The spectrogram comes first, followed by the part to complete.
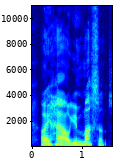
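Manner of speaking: very high, drawn-out, pleading, protesting outcry. As a man gets ready to lash out with the whip, a woman crying out in protest.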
